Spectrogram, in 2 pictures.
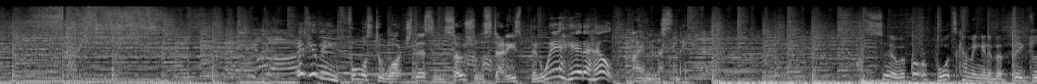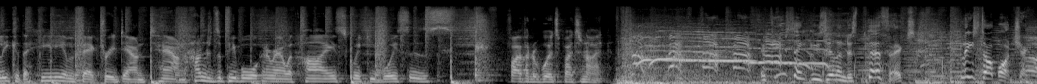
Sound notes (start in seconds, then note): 0.0 electricity crackles; 16.6 screaming; 16.9 laughs evilly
